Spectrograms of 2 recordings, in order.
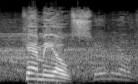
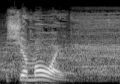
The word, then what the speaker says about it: Chamois: Now, Toby likes to call Chamois cameos. When that's actually not how it's pronounced at all. It's pronounced Chamois, like it's French or something like that.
